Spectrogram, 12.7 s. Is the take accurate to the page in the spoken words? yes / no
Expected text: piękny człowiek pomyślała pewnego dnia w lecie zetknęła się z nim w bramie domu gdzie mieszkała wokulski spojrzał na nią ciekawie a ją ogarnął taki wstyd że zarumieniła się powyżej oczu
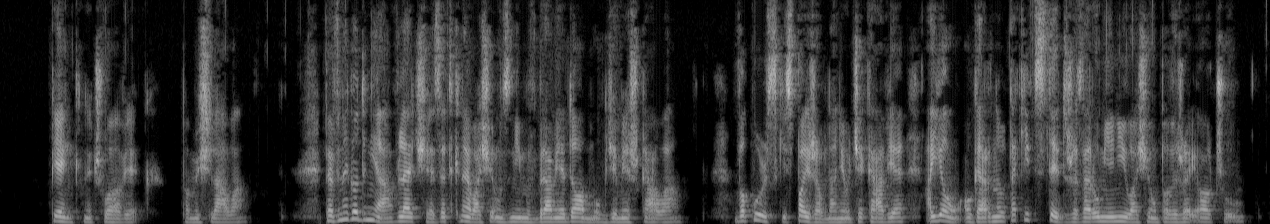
yes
